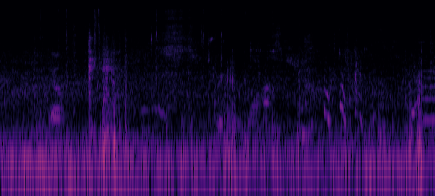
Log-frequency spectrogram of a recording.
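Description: Faint babbling of toddlers over a steady low hum, with one sharp knock about a second in.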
